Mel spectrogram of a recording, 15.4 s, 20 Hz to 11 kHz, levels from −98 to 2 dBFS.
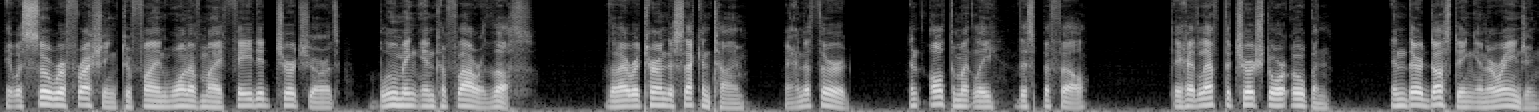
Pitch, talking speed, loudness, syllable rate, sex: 130 Hz, 155 wpm, -18 LUFS, 5.1 syllables/s, male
